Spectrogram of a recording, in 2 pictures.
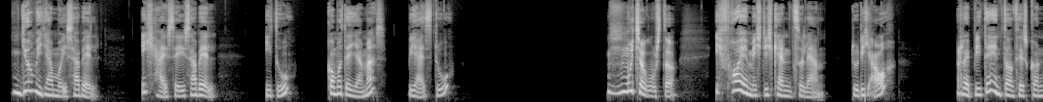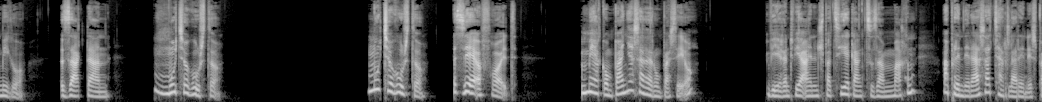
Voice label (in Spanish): es audiolibro; Spanisch mitreden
